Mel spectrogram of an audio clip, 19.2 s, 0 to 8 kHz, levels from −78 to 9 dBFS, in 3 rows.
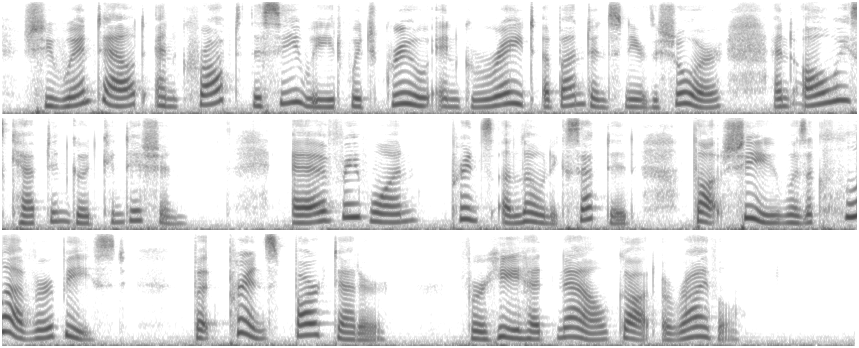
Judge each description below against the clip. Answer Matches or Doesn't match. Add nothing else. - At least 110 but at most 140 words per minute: Matches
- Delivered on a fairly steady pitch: Doesn't match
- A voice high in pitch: Matches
